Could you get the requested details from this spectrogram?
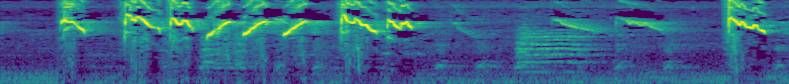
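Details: Agitated white-eye song intended to draw replies from other white-eyes: a quick string of piercing, downslurred high whistles, a pause with faint sound, then one more shrill note.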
